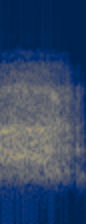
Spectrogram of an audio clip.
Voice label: damaged pilot, mood high, speech tur; War Thunder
